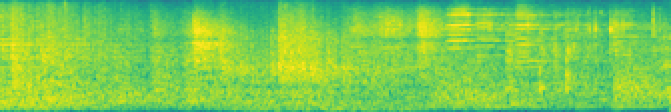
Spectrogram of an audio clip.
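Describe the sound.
Bombs exploding in the street during a revolution: a loud, dense, unbroken barrage of booming blasts and crackling thuds with no clear pause between them.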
